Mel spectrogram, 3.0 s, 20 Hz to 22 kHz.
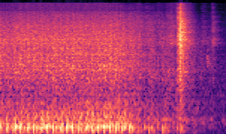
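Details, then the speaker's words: Yamaha XV1000 Virago V-twin, 1000cc engine fitted with 750cc heads for high compression (about 180 psi), first start on jump battery, early cold morning: lumpy even beat, clean rev, smooth return; runs healthy, one backfire probably from excess fuel. "That sounds sick. Sounds really good. I'm happy with that."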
